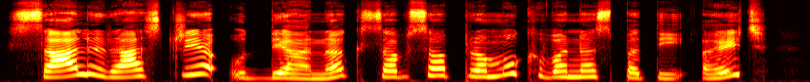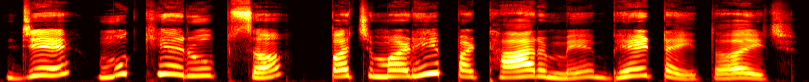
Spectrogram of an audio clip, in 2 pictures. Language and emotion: Maithili, neutral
